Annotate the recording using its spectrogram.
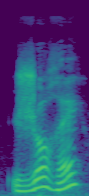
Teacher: final S not pronounced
